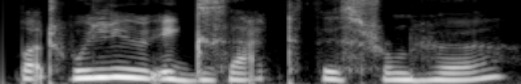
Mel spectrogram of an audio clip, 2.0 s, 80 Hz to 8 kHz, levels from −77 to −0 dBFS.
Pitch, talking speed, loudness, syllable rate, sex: 215 Hz, 215 wpm, -16 LUFS, 4.4 syllables/s, female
